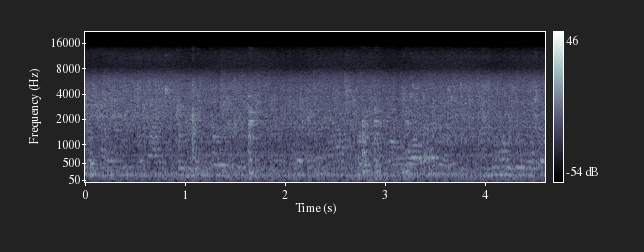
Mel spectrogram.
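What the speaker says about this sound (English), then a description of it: "I just brown my rice" Rice browning in a pot gives a steady, close sizzle and crackle of hot grains with faint stirring scrapes, continuous throughout, with muffled voices in the background.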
